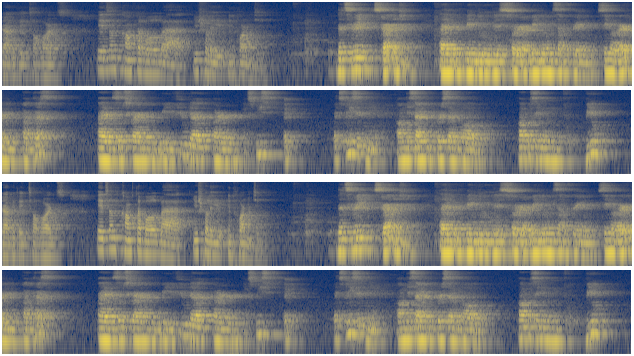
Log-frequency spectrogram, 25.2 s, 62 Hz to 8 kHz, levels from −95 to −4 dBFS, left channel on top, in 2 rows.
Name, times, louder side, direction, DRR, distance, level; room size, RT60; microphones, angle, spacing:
voice 1, 0.0-3.6 3.8-5.2, right 4 dB, 60° right, 3 dB, 0.3 m, -31 dB
voice 2, 5.8-6.2 6.5-8.2 8.4-13.5 14.5-17.9 18.2-18.3 19.2-20.1 20.5-22.3 22.9-24.0 24.3-24.5, left 1 dB, 30° left, -7 dB, 0.5 m, -24 dB
4.6 x 2.1 x 3.7 m, 1.3 s
head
